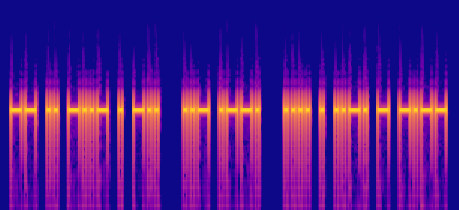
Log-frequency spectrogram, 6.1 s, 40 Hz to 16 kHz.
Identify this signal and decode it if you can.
Morse code, heard as a keyed tone, about 25 wpm, 700 Hz. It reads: MIXED UP HEFTY
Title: Pangram Challenge v2 - 25wpm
